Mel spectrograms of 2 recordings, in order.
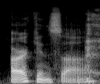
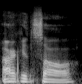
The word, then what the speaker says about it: Arkansas: Like Arkansas, you would expect that S on the end to be a W, but we call it.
